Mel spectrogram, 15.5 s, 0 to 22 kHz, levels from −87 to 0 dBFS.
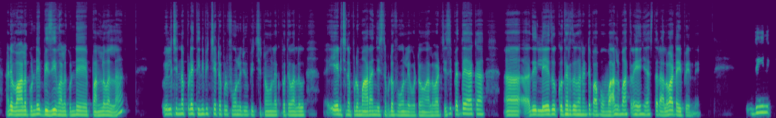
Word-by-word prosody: అంటే 140 - +5
వాళ్ళకుండే 130 +2 +4
బిజీ 135 +2 +6
వాళ్ళకుండే 125 +2 0 0.3
పనుల 115 +2 +2
వల్ల. 105 -3 0 1.0
వీళ్ళు 150 +1 0
చిన్నప్పుడే 160 0 0
తినిపిచ్చేటప్పుడు 150 -2 -3
ఫోన్లు 135 0 -3
చూపిచ్చటం 125 -1 -6
లేకపోతే 120 0 -6
వాళ్ళు 120 0 0 0.7
ఏడ్చినప్పుడు 130 -3 0
మారాం 120 +2 +4
చేసినప్పుడు 120 0 -3
ఫోన్లు 115 0 -2
ఇవ్వటం 110 0 -4
అలవాటు 110 +2 -2
చేసి 120 +9 -5
పెద్దయ్యాక 155 +1 +1 0.6
ఆహ్, 125 0 +3 0.2
అది 140 +2 +2
లేదు 140 +2 +4
కుదరదు 140 0 +3
అనంటే 135 +3 -3
పాపం 125 -2 -1
వాళ్ళు 140 +2 +3
మాత్రం 140 0 -2
ఏం 140 - -1
చేస్తారు 130 -2 -2
అలవాటైపోయింది. 120 -4 +1 1.2
దీని 205 +1 0
130 Hz, 125 wpm, -21 LUFS, 120-145 Hz, 1.2 s, బిజీ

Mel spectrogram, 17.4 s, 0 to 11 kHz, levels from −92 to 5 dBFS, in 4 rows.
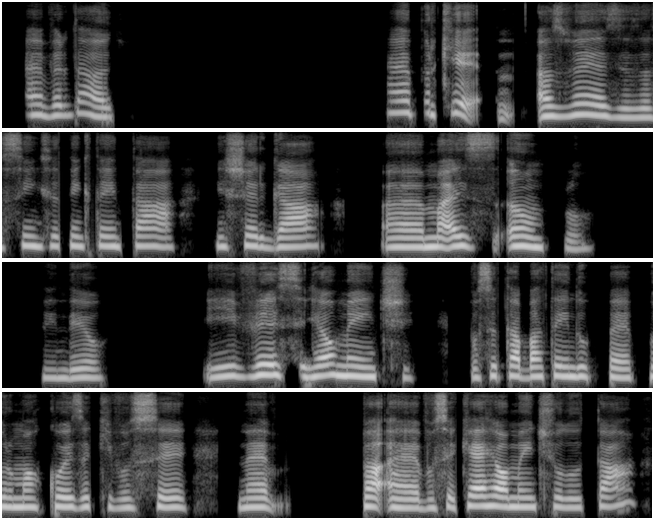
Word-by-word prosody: É 245 0 -2
verdade. 235 -2 -3 1.8
É 290 0 -3
porque, 255 -1 -3
hum, - - -12 0.2
às 220 0 +1
vezes, 225 -6 -1
assim, 205 +4 -3
você 220 +1 -6
tem 225 - -3
que 210 - -8
tentar 220 -2 -2 0.3
enxergar, 210 0 -1 0.4
ah, 200 0 +1
mais 205 0 +3
amplo, 200 -6 0 0.7
entendeu? 185 +1 -4 0.7
E 210 +4 0
ver 245 +4 +4
se 215 -2 -4
realmente 215 -5 +2 0.3
você 190 +4 -3
está 225 0 +3
batendo 215 0 +2
o - - -9
pé 190 -2 0
por 210 - +1
uma 200 0 +3
coisa 205 -1 +1
que 200 - -10
você, 195 +2 -1 0.3
né? 200 +1 +1 0.6
Pa 215 -2 +7
eh, 185 -2 +3
você 180 +3 -2
quer 225 +3 +6
realmente 205 -1 +4
lutar, 205 +6 -2
210 Hz, 130 wpm, -22 LUFS, 195-225 Hz, 1.8 s, Pa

